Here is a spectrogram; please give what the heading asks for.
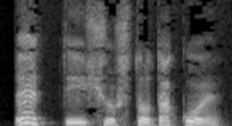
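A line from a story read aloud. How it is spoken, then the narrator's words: Stern question. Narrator (Russian): строго спросил Полосков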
